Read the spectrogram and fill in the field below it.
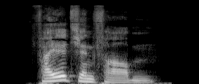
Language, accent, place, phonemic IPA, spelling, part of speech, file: German, Germany, Berlin, /ˈfaɪ̯lçənˌfaʁbn̩/, veilchenfarben, adjective, De-veilchenfarben.ogg
- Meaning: violet (in colour)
